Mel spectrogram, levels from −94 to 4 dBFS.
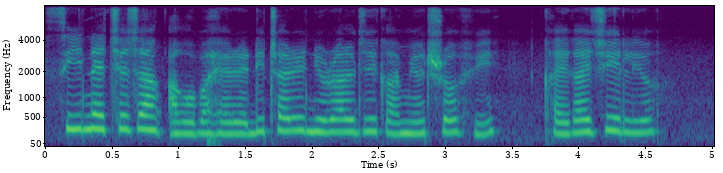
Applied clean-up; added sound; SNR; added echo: none; none; none; none.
